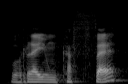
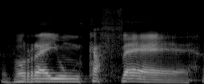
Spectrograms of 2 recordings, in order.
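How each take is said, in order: First: The final vowel is kept short. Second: The final vowel is drawn out long. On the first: The speaker calls it right. "Non ci sono allungamenti" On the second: The speaker calls it wrong. "Non dico"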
